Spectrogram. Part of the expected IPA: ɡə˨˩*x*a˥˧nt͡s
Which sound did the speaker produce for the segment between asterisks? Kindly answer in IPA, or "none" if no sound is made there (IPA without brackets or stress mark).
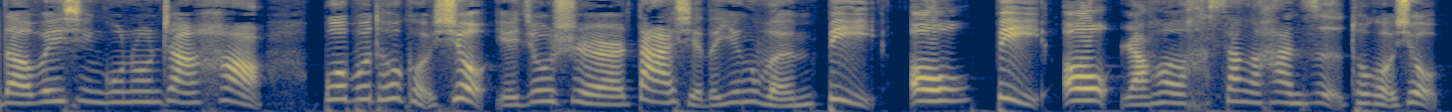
x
